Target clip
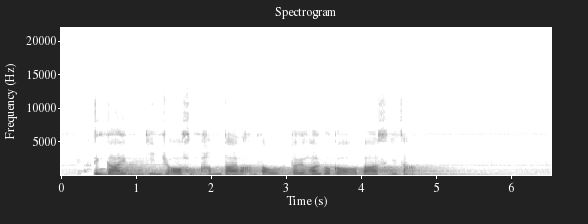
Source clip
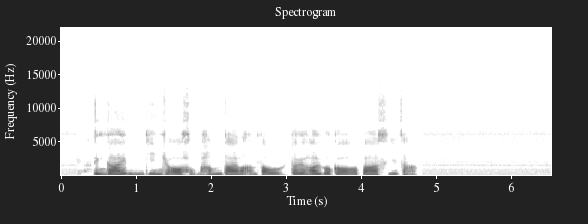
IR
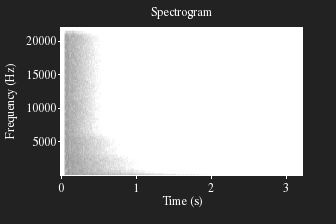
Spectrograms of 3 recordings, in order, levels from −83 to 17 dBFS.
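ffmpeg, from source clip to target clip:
-filter_complex "[0:a]asplit=2[a][b];[1:a]atrim=start_sample=2205,adelay=140[c];[b][c]afir=irnorm=-1:irlink=0,volume=-24.5dB[d];[a][d]amix=inputs=2:normalize=0,volume=-2.5dB"

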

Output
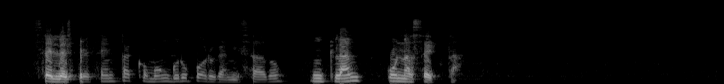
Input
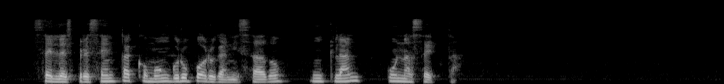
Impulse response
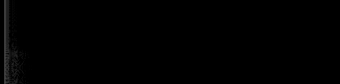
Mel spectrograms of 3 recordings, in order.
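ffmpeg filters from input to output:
-filter_complex "[0:a]acrossover=split=270 3500:gain=0.178 1 0.251[a][b][c];[a][b][c]amix=inputs=3:normalize=0,asettb=1/sr,asplit=3[d][e][f];[d]atrim=end=0.824[g];[e]atrim=start=0.82:end=3.14,asetpts=PTS-STARTPTS,afade=t=in:d=0.004:c=qsin,afade=t=out:st=2.316:d=0.004:c=qsin,acompressor=threshold=-40dB:ratio=4[h];[f]atrim=start=3.136[i];[g][h]acrossfade=d=0.004:c1=hsin:c2=qsin[j];[j][i]acrossfade=d=0.004:c1=qsin:c2=hsin,asoftclip=type=tanh:threshold=-20dB"

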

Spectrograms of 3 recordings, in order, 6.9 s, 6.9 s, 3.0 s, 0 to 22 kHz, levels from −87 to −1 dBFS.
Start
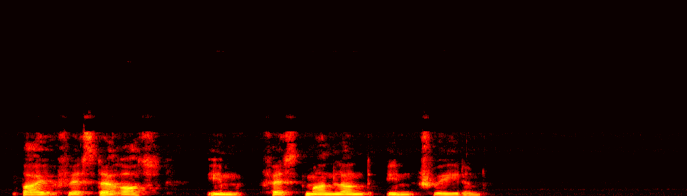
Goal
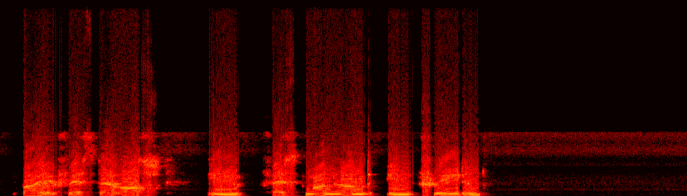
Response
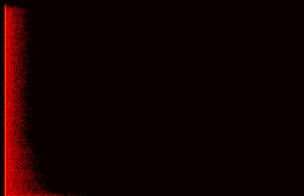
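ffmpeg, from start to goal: -filter_complex "[0:a]aeval=exprs='0.355*(cos(1*acos(clip(val(0)/0.355,-1,1)))-cos(1*PI/2))+0.0631*(cos(3*acos(clip(val(0)/0.355,-1,1)))-cos(3*PI/2))+0.0501*(cos(4*acos(clip(val(0)/0.355,-1,1)))-cos(4*PI/2))+0.02*(cos(5*acos(clip(val(0)/0.355,-1,1)))-cos(5*PI/2))':c=same,asplit=2[a][b];[b]acrusher=bits=5:mix=0:aa=0.000001,volume=-7.5dB[c];[a][c]amix=inputs=2:normalize=0,tiltshelf=f=1.1k:g=-8.5,bandreject=f=60:t=h:w=6,bandreject=f=120:t=h:w=6,areverse,acompressor=threshold=-36dB:ratio=10,areverse,aeval=exprs='0.0447*sin(PI/2*3.16*val(0)/0.0447)':c=same,acrossover=split=3600[d][e];[e]acompressor=threshold=-47dB:ratio=4:attack=1:release=60[f];[d][f]amix=inputs=2:normalize=0,volume=-4.5dB"

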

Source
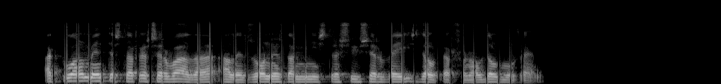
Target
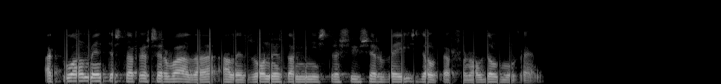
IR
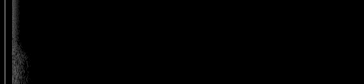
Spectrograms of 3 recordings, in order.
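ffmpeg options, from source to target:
-af "aresample=11025,aresample=44100,volume=-1.5dB"

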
